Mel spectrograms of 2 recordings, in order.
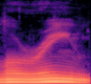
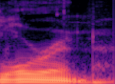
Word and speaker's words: Lorraine: Rest in peace, I was always saying Lorraine, but he's Loren actually. Lauren. One of the rollers taught me that the pronunciation of his name, the correct one is Loren, not Lorraine. And it's just written like Lorraine.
